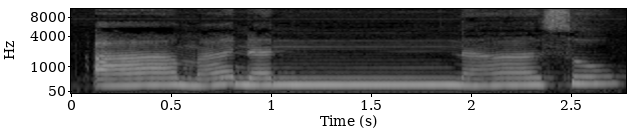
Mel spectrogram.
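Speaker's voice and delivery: slow, loud melodic tajweed chant; Quran recitation. Acted. Teacher recites for students in slow chant. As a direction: draw every syllable out like a reciter.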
